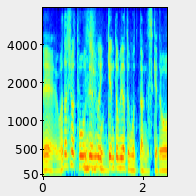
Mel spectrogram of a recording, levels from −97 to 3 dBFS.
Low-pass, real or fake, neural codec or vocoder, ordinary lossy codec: none; fake; codec, 16 kHz, 8 kbps, FunCodec, trained on Chinese and English, 25 frames a second; none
